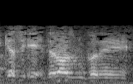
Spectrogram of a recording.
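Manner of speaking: usual speaking voice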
